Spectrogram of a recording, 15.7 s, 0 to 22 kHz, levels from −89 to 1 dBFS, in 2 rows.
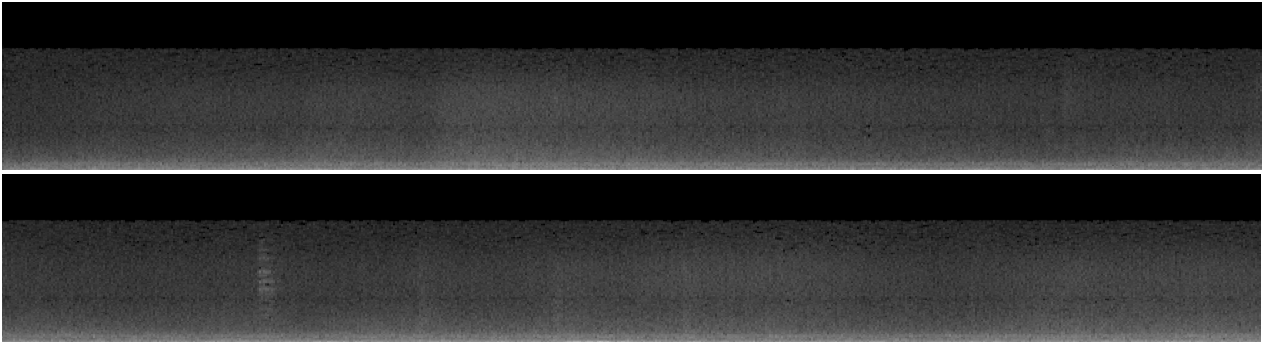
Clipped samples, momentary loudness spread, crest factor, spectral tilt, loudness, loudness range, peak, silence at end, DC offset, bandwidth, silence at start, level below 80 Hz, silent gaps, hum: under 0.1%; 3 LU; 20 dB; -4.5 dB/octave; -41 LUFS; 2 LU; -18 dBFS; 0 s; under 0.1%; 16 kHz; 0 s; -42 dBFS; none; none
